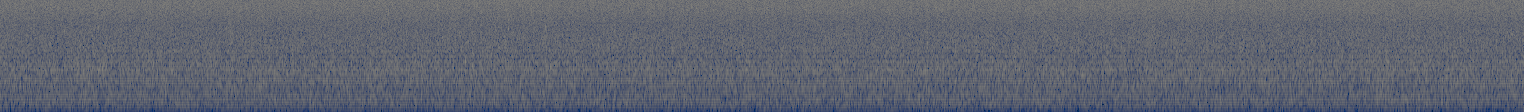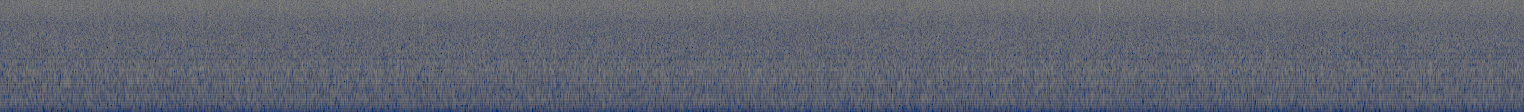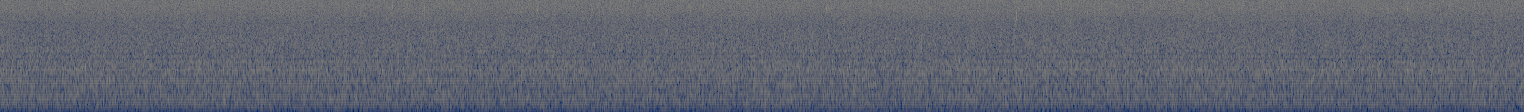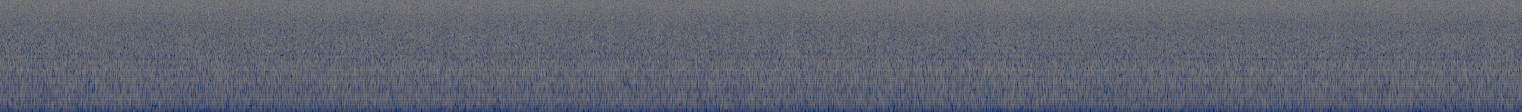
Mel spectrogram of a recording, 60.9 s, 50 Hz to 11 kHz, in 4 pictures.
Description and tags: stream small
A bubble struggle stream. Water flowing over rocks. Recorded with a H43 in Norwegian wood.
field-recording, flowing, nature, river, water, water-stream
